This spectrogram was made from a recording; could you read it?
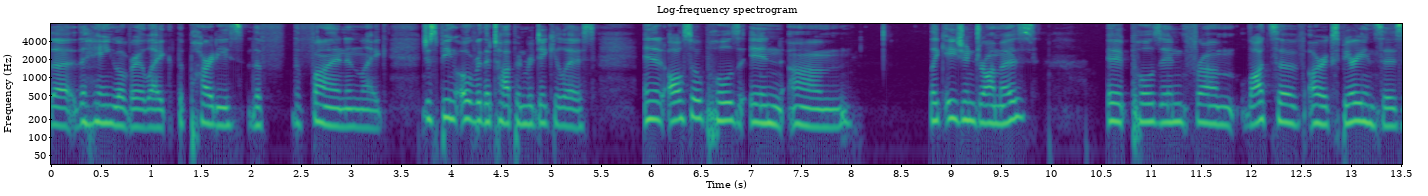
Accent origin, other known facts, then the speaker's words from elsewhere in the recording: Canada; I'm Canadian-Korean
